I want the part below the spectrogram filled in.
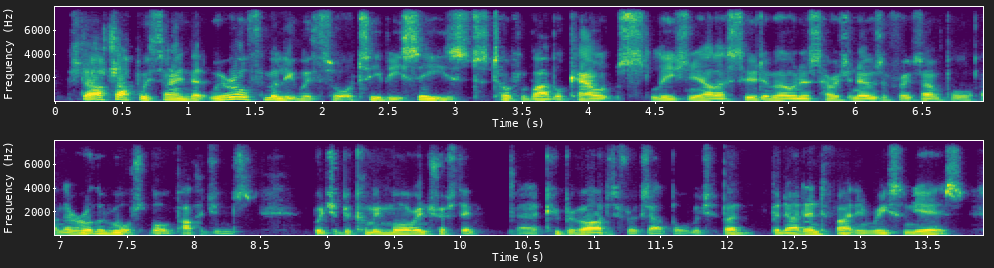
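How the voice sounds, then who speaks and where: A man with a cold-roughened, croaky voice giving a webinar presentation, halting with frequent fillers and restarts. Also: lowish voice. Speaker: guest speaker on water hygiene. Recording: dull lo-fi webinar audio.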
